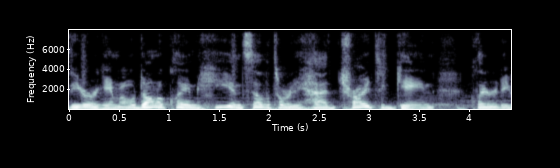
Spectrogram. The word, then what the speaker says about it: Salvatori: Not in the bad corner, but in the corner pocket over here, and maybe Marty and Salvatore, that's how you say his name correctly, may be able to win this.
